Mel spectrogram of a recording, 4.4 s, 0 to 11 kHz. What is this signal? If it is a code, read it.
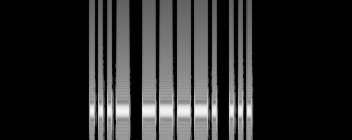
Morse code, heard as a keyed tone, about 22 wpm, 700 Hz. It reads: V9S
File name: practice / 22wpm / Three Letter-Number Combinations - 22wpm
